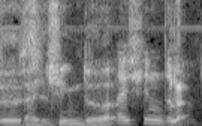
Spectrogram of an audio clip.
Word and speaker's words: Lai Ching-te: C'est finalement le candidat Lai Ching-te. Comment on prononce vous qui êtes Lai Ching-de. – D'accord. Très bien, du Parti démocrate progressiste.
